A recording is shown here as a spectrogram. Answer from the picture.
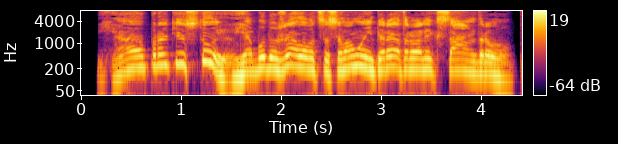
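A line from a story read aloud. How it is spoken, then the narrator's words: Shouting. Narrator (Russian): прокричал тот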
